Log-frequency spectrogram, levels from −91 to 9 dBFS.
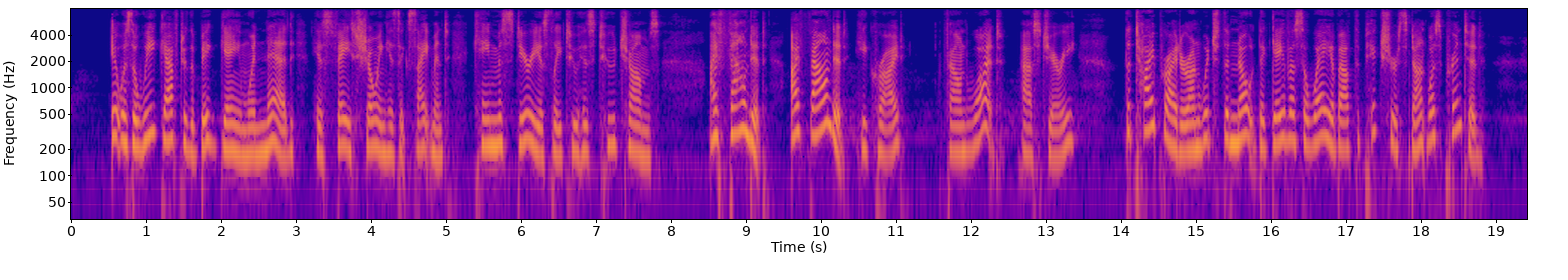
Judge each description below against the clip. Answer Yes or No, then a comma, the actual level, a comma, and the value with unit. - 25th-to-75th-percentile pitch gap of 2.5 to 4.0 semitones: No, average, 5.2 semitones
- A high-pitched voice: Yes, high, 220 Hz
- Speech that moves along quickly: No, average, 150 wpm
